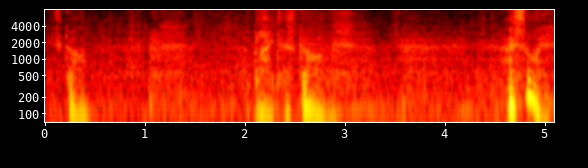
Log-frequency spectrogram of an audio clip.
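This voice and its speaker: A man acting a domineering, hot-tempered but protective husband in an audio drama, emphatic, dropping to a hush at times. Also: deep voice, big pitch swings, slow pace, a little hiss or hum, full character voice. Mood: bitter. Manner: emphatic, scornful when roused, hushed when tender.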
